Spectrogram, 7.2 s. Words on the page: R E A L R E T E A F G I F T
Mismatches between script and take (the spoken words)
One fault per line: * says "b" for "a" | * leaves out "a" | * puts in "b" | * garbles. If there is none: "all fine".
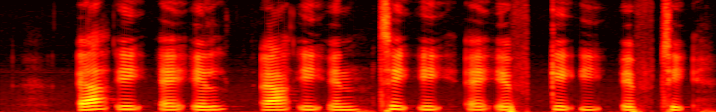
* puts in "N"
